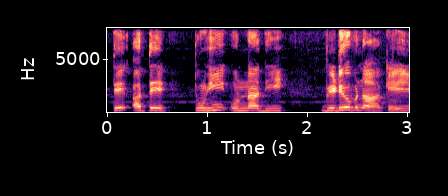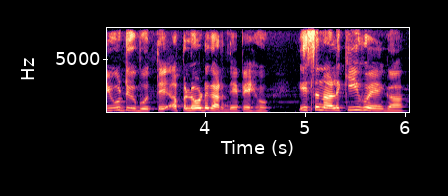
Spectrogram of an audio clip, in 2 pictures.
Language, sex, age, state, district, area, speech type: Punjabi, female, 18-30, Punjab, Tarn Taran, urban, spontaneous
